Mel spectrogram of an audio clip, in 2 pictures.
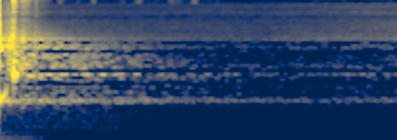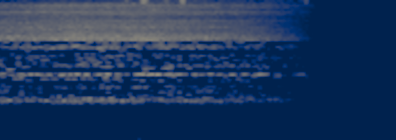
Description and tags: A pitched up drip processed with convolution reverb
